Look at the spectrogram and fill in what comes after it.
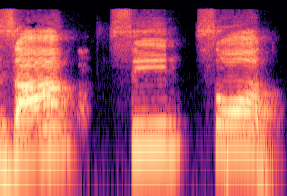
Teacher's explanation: জিভের আগা তা সামনের উপরের তা ও নিচের, সামনের তা উপরের নিচের দুই জ দাঁতের আগার সাথে জাল লাগিয়ে উচ্চারিত হবে জা, সিন, সদ। জিভের আগা সামনের উপরের দুটো দাঁতের আগা এবং সামনের নিচের দুটো দাঁতের আগা, টোটাল ওপরে দুটো নিচে দুটো, চারটে দাঁতের আগা, তার সাথে জিভের আগা একত্রিত হয়ে উচ্চারিত হবে জা, সিন, সদ।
